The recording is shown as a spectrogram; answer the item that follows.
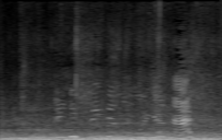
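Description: City street background: a steady low rumble of traffic and wind on the microphone, with faint voices briefly near the end.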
